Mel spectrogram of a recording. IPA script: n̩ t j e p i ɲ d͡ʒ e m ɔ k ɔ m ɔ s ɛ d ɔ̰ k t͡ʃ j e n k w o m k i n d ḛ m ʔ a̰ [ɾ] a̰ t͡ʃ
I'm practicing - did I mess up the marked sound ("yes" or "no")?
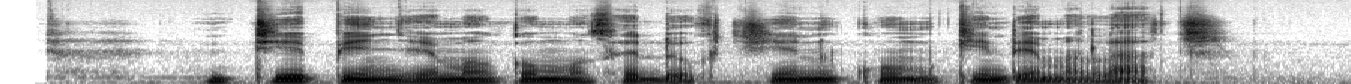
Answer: yes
